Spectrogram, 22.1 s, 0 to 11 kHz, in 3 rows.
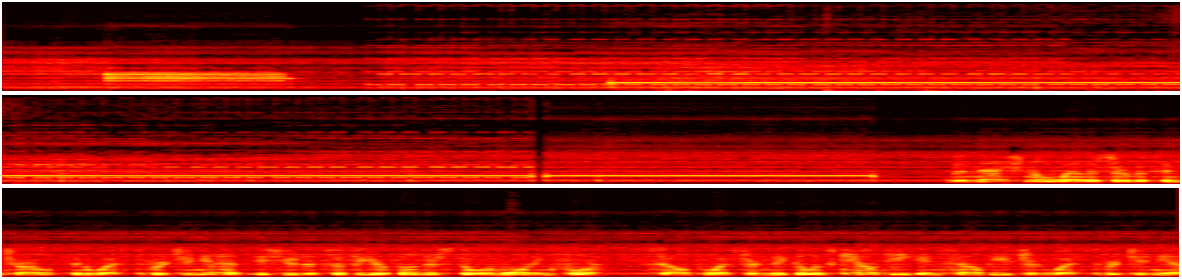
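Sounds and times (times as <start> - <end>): steady warning alarm tone: 1.6 - 12.8
rapidly pulsing beep: 2.3 - 12.8
data tones burst: 3.5 - 12.8.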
